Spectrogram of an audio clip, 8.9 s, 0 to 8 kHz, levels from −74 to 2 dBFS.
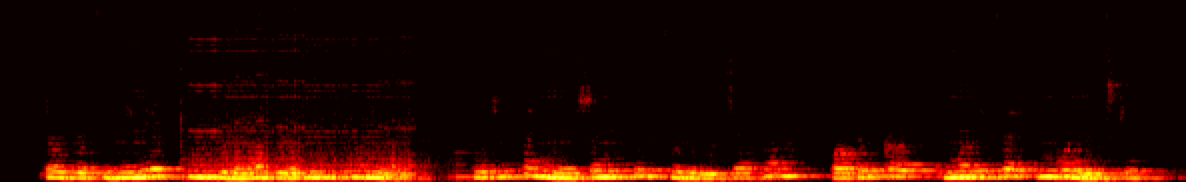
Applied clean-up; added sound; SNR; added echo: neural separator model SepFormer DNS4.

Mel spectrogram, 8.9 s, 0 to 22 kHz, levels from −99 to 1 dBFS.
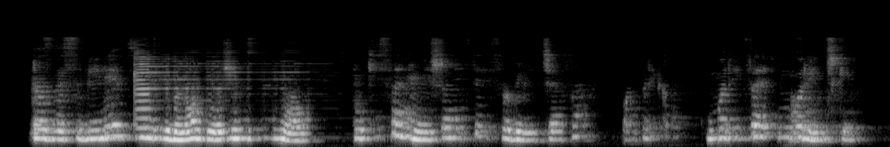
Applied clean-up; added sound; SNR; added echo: neural mask model DeepFilterNet 3.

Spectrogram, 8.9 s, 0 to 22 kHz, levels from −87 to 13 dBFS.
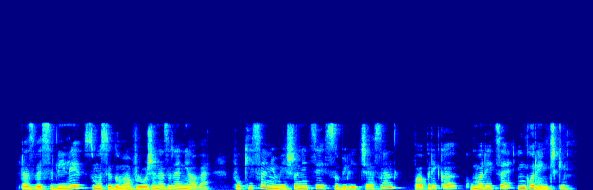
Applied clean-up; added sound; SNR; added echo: none; none; none; none.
